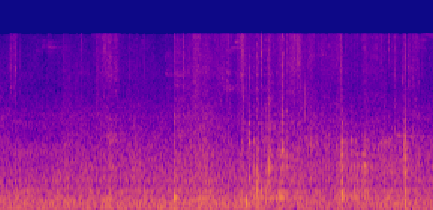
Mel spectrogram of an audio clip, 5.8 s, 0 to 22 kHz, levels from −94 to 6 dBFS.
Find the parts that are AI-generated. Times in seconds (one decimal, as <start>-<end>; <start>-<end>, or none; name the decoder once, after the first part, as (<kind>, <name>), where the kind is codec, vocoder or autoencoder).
none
